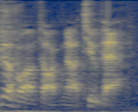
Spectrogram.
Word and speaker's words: Tupac: You know, two packs, like Tupac the rapper.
